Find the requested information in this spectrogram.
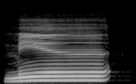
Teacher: Bihijaratim min, not min. We're not pronouncing noon completely, but we are hiding it. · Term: ikhfa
